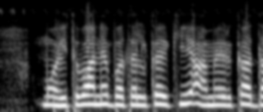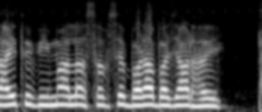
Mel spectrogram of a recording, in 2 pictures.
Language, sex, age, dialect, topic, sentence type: Magahi, male, 18-24, Western, banking, statement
